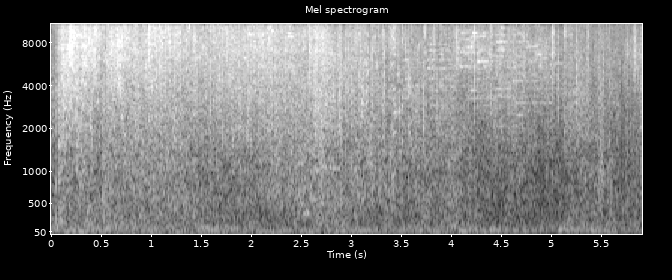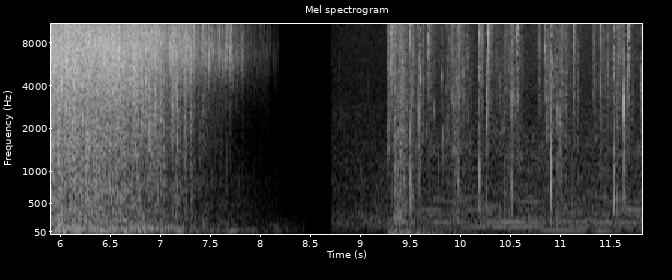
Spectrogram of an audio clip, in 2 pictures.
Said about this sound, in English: Detonate.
